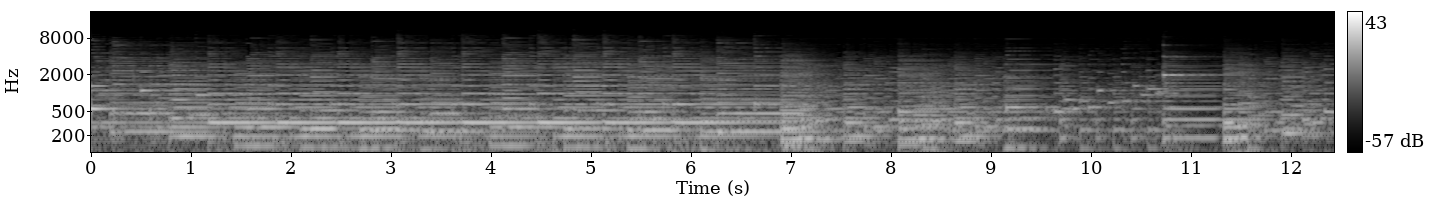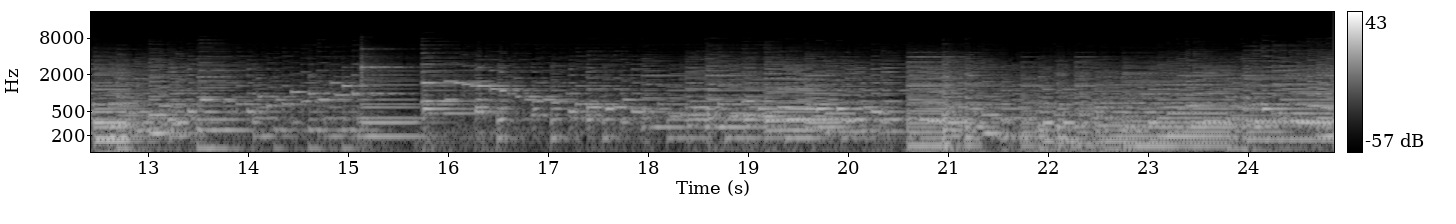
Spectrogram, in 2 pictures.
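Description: Classical piano music playing as a background soundtrack, with notes running continuously throughout.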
